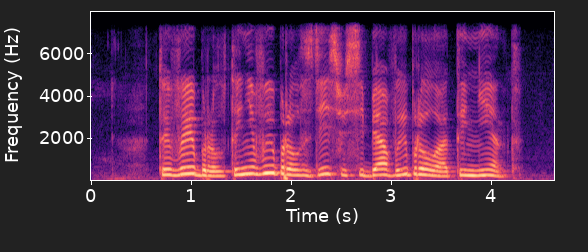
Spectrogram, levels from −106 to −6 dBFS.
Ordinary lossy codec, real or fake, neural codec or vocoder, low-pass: none; real; none; 7.2 kHz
